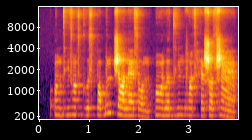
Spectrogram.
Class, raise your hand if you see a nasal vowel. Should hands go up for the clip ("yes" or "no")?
yes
